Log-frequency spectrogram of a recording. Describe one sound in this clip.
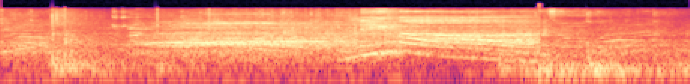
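A crowd cheers loudly in a large echoing hall.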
